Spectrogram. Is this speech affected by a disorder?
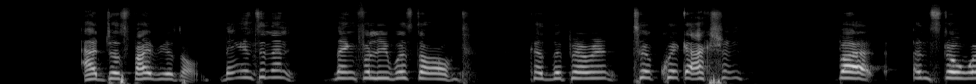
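Yes: cerebral palsy; present from birth.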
